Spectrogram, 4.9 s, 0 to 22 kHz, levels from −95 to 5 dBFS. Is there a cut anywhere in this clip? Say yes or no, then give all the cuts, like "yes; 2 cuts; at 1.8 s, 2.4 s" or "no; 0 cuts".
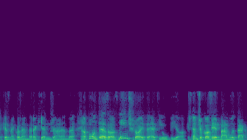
yes; 2 cuts; at 1.6 s, 3.7 s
